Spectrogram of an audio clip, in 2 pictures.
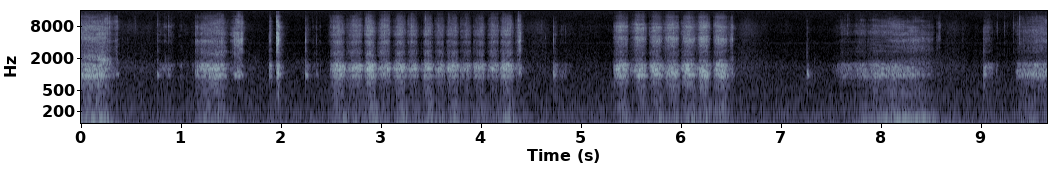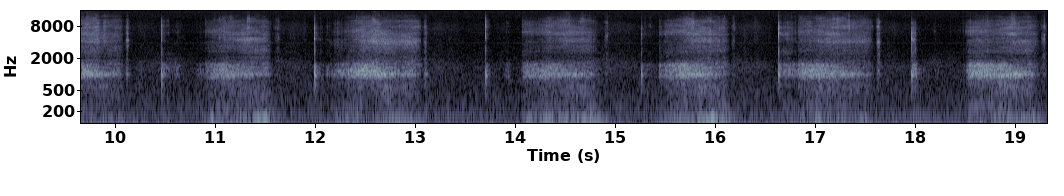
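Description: High-carbon steel knife blade being honed by hand on a sharpening stone, the steel scraping along the stone: quick short strokes in the first few seconds, then slower single strokes about one every second and a half.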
